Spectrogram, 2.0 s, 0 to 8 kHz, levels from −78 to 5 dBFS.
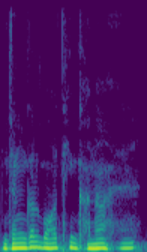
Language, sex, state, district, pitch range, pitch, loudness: Hindi, male, West Bengal, Alipurduar, 145-150 Hz, 145 Hz, -13 LUFS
